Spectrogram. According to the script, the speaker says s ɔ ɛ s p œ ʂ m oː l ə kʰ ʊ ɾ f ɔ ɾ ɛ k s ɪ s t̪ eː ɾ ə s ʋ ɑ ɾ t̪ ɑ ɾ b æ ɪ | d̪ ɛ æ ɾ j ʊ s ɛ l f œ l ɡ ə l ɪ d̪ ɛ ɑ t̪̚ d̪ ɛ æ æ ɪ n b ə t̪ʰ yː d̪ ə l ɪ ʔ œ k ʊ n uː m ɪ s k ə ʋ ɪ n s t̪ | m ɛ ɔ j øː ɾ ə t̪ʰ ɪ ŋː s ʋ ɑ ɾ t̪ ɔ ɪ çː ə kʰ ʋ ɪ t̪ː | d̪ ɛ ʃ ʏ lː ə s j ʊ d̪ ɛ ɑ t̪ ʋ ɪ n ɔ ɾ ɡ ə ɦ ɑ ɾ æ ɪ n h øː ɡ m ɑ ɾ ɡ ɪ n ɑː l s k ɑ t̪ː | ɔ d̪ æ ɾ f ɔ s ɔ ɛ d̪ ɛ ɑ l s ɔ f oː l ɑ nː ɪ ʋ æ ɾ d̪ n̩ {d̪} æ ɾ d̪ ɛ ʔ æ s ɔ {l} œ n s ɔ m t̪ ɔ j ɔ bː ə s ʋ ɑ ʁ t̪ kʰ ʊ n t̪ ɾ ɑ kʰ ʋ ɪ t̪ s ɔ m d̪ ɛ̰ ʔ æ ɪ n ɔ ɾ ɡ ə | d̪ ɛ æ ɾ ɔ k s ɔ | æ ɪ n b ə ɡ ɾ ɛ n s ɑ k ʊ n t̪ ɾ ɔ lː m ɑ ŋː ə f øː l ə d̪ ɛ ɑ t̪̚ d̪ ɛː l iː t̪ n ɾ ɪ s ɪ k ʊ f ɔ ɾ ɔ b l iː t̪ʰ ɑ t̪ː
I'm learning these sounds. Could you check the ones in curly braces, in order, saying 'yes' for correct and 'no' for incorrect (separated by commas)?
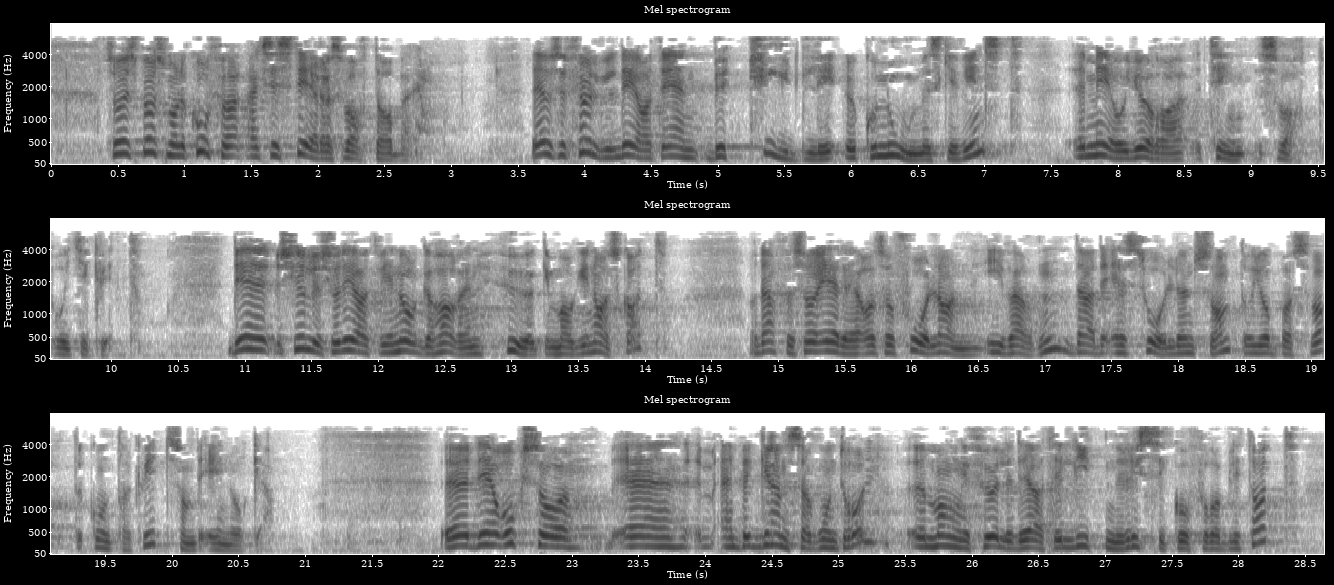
yes, yes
